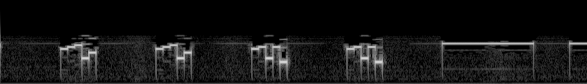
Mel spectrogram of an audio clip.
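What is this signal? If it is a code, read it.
Five-tone selective call (ZVEI), heard as quick runs of five tones, tones of about 70 ms. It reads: 89036 89036 89391 89391
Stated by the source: ZVEI five-tone selective call 89502, received on an SDR.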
